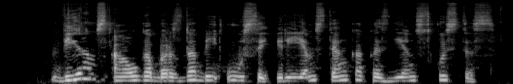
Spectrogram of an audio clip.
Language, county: Lithuanian, Šiauliai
